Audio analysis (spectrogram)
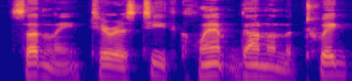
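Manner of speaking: ordinary delivery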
